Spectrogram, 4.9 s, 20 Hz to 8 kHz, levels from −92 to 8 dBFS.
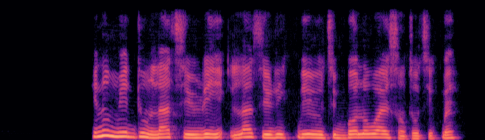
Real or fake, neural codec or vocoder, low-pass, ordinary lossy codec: fake; codec, 16 kHz, 4 kbps, FunCodec, trained on Chinese and English, 50 frames a second; 7.2 kHz; none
